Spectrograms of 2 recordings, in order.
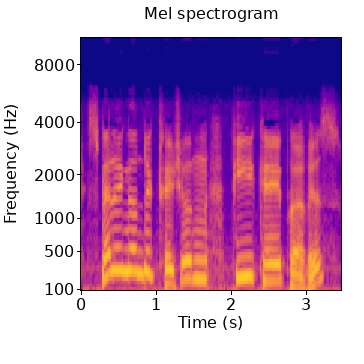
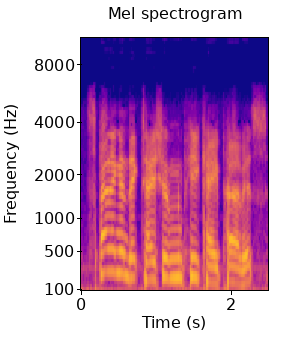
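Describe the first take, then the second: First: Formal announcement, slow on the name; announcing. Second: Echoed like a street hawker calling coals. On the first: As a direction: read the prize out like a headmaster. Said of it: "announced the bearded bloke". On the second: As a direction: sing it out like a coal seller. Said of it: "as if he were calling coals". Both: Acted.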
